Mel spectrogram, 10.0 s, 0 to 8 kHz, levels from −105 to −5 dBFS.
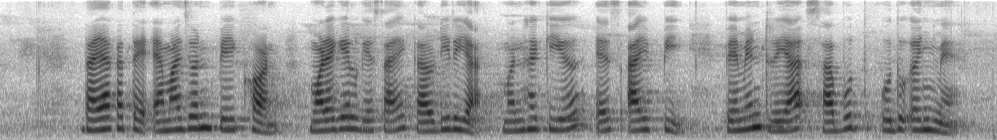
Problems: background sounds at intervals, echo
